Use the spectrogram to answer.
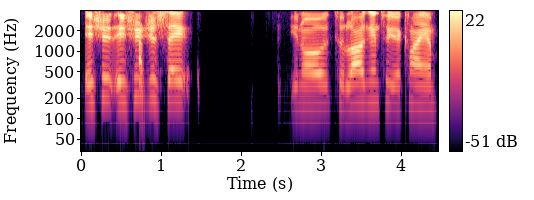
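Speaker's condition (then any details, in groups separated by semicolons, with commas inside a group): No condition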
